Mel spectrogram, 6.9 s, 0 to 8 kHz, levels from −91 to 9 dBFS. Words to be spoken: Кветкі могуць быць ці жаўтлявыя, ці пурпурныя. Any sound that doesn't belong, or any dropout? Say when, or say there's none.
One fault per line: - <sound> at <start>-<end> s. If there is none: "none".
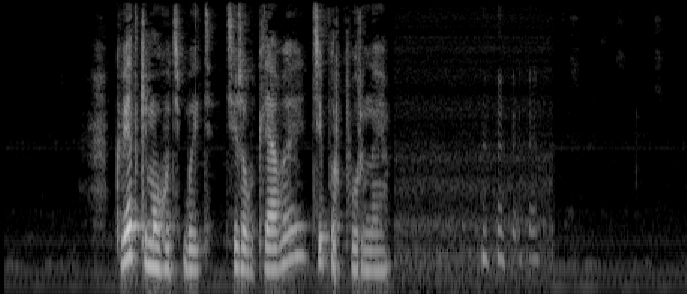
- laugh at 4.8-5.4 s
